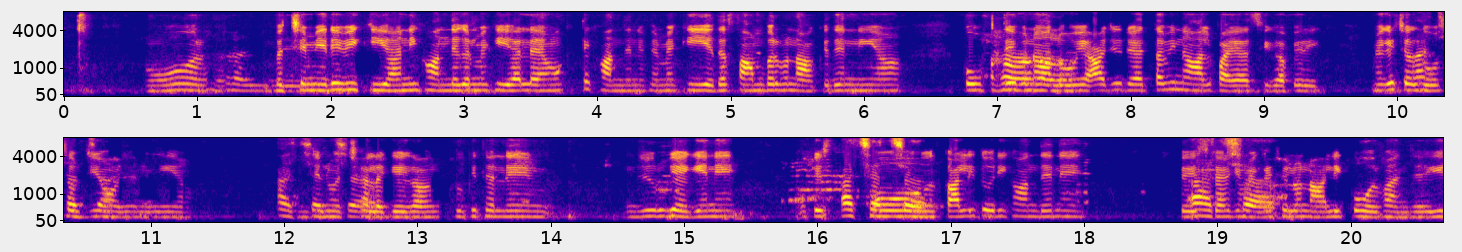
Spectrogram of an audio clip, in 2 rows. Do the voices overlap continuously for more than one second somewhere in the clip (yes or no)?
no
